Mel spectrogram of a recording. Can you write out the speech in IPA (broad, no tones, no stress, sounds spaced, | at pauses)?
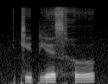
kʲ ɛ pʲ ɛː s h ɤ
